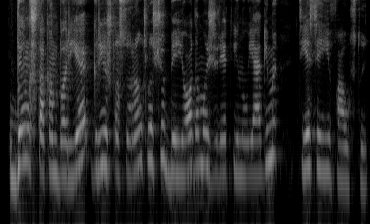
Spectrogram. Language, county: Lithuanian, Vilnius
